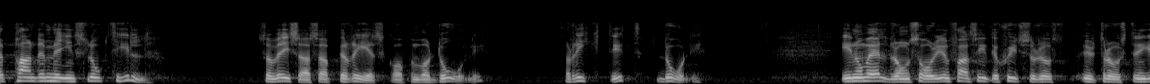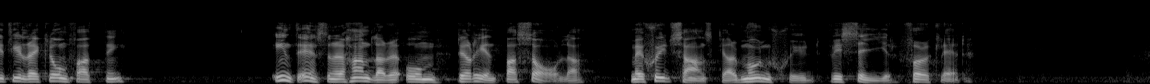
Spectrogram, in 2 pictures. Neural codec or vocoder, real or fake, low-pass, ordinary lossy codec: none; real; 7.2 kHz; none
